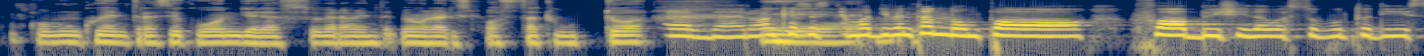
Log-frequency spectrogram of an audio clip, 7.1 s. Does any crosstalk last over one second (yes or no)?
no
